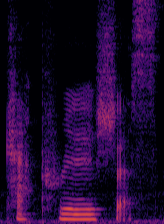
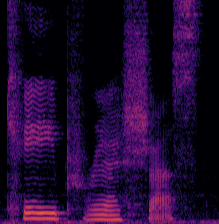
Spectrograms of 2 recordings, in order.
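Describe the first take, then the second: First: The first syllable has a short a, like cap. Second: The first syllable has a long a sound. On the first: "We know this is cap" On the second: "the sound long A"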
